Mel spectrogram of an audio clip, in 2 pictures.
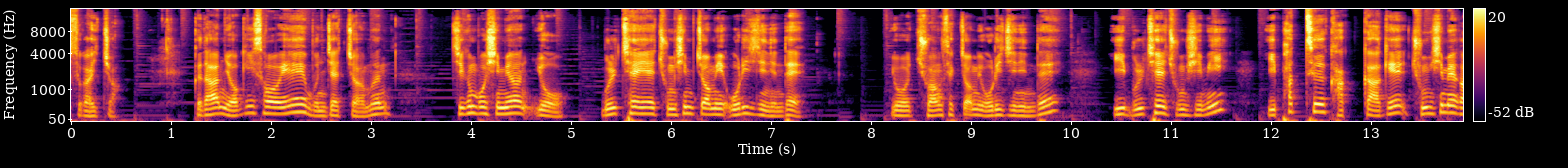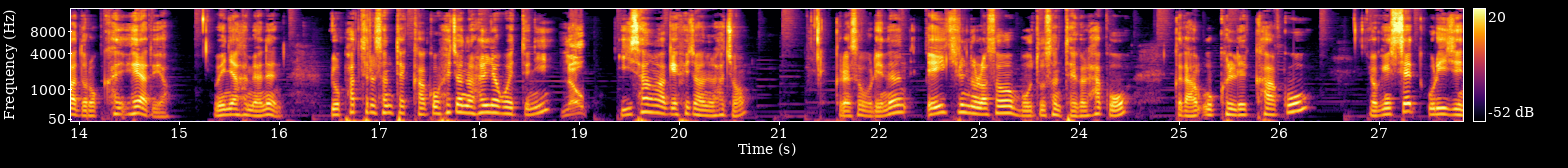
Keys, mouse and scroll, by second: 0.3-1.1 middle drag, 3.4 middle click, 4.6 middle drag, 6.9 middle drag, 7.4 g, 9.7 ctrl+z, 11.2 middle click, 12.0 click, 12.6 click, 13.3 click, 13.7 click, 14.1-14.4 middle drag, 15.1-15.6 scroll down 2, 15.6-16.2 drag, 16.8 middle click, 17.3 r, 20.9 ctrl+z, 21.2-21.9 middle drag, 22.5 a, 24.3-25.2 scroll up 1, 25.2-27.8 right drag.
